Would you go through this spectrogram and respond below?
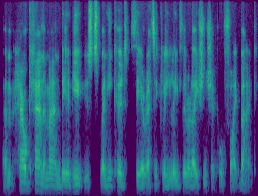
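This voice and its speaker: A man presenting a prepared public talk in a measured, articulate, explanatory way. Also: low voice, little pitch movement, gravelly. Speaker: playwright and actor giving a talk.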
